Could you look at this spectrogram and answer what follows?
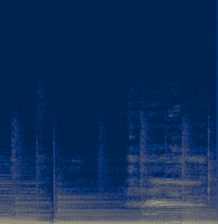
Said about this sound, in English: Why is this cat getting so close to me?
